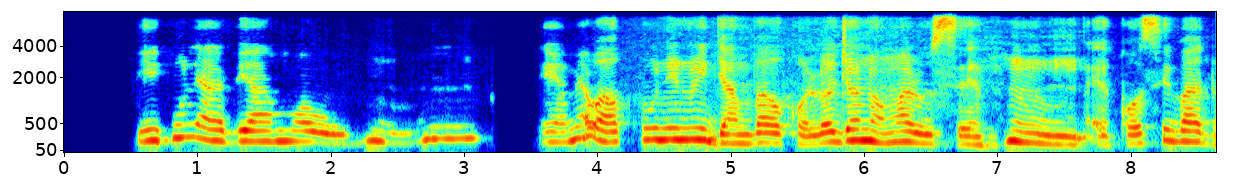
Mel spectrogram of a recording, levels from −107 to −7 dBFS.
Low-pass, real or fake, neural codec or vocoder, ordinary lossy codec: 7.2 kHz; fake; codec, 16 kHz, 8 kbps, FreqCodec, smaller model; Opus, 64 kbps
